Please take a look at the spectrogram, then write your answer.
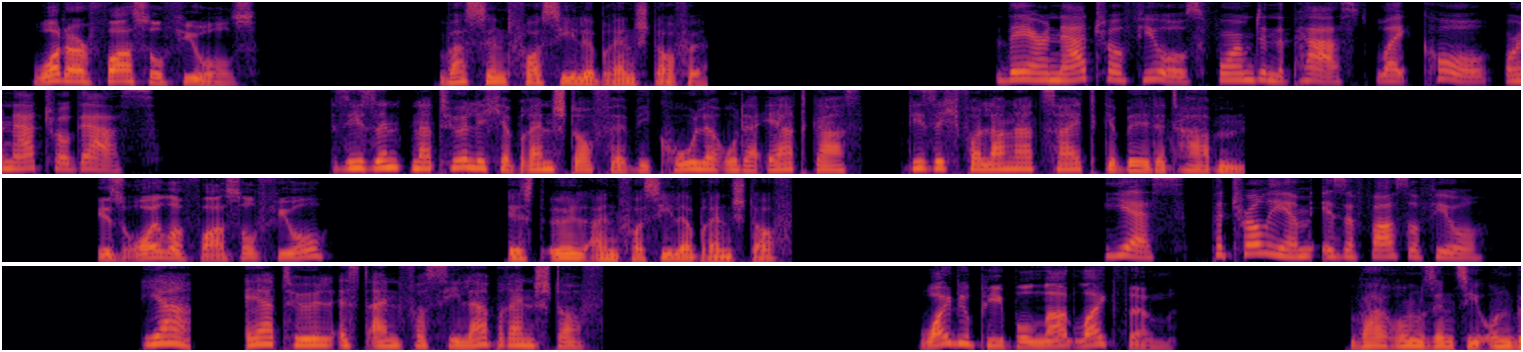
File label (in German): Dialog mit Uebersetzungen; Fossile Brennstoffe; nachhaltigkeit-klimawandel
